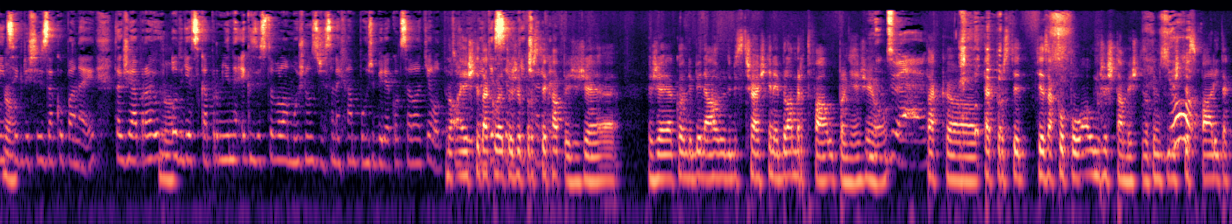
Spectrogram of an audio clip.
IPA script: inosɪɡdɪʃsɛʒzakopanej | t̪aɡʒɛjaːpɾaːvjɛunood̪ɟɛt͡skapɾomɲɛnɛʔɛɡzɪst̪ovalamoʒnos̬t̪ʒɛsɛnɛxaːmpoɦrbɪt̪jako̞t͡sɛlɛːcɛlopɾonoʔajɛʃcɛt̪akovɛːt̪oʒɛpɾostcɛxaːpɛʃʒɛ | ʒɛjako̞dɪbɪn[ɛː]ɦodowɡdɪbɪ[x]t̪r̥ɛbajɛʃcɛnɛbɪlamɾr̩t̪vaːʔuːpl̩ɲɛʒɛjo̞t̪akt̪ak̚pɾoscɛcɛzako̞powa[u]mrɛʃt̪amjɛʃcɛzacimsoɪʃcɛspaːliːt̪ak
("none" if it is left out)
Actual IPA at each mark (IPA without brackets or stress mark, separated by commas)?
aː, s, u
